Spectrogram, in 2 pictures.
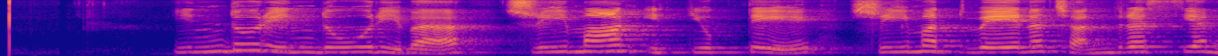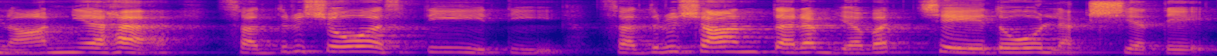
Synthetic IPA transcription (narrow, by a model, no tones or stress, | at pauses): ind̪uɾind̪uːɾiʋɐʃɾiːmaːnit̪juk̚t̪eːʃɾiːmɐt̪ʋeːnɐt͡ʃɐnd̪ɾɐsjɐnaːnjɐɦɐ | sɐd̪ɾuʂoːɐst̪iːt̪i | sɐd̪ɾuʂaːnt̪ɐɾɐʋjɐʋɐtt͡ʃeːd̪oːlɐkʂjɐt̪eː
